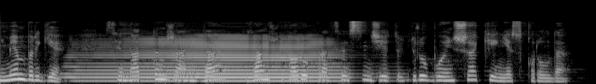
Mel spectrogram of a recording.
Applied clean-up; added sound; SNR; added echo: neural mask model RNNoise.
